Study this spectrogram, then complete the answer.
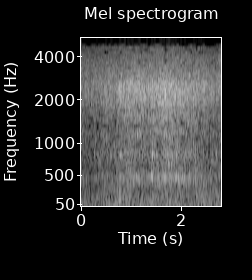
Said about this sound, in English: When I press my ear against the wall, I can hear the water running like it was a river under the ground.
